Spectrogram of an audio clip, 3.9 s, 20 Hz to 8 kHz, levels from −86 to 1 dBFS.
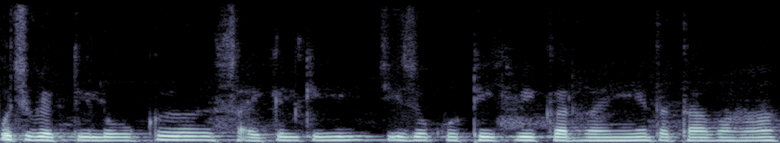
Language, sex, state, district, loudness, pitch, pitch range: Hindi, female, Bihar, Vaishali, -18 LUFS, 185 Hz, 180-190 Hz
